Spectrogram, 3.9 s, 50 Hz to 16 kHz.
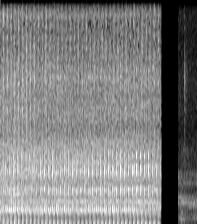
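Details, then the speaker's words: Honda Beat FI scooter after fuel pump replacement, pressure 40 psi: even, fast, steady putter at idle with no misses; previous hesitation on throttle gone, now running normally. "ternyata sudah normal ya teman-teman"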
